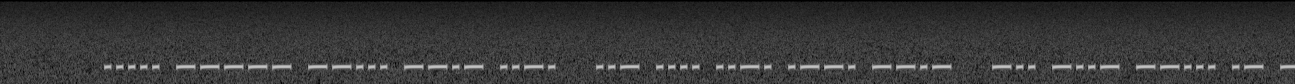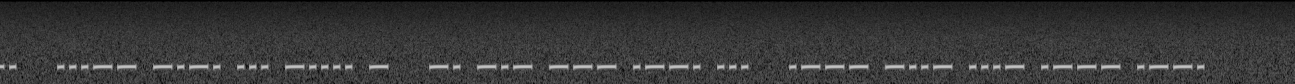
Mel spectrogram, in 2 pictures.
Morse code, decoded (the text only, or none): 507QF UHFPQ DX7AN 3CS6T NKOPS JXVJP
